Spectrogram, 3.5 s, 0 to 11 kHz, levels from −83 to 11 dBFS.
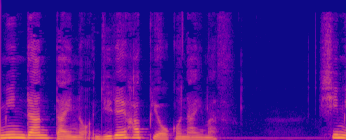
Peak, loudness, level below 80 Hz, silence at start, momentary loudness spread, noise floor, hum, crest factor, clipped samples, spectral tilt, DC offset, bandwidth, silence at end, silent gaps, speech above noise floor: -6 dBFS; -21 LUFS; -56 dBFS; 0 s; 15 LU; -52 dBFS; none; 16 dB; under 0.1%; -6.5 dB/octave; under 0.1%; 10.5 kHz; 0 s; none; 33 dB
